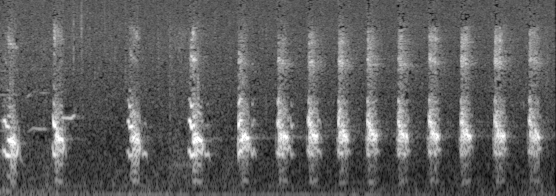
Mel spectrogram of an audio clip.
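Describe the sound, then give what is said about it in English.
An adult hen turkey's assembly call: a long series of about fourteen loud, raspy yelps in a steady, evenly spaced rhythm, heard up close with no talking. “This is the adult hen assembly call.”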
